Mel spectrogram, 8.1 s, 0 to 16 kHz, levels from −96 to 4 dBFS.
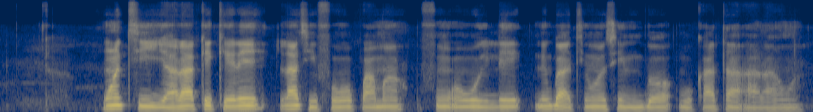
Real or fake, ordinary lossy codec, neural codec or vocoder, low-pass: fake; none; codec, 44.1 kHz, 7.8 kbps, DAC; 14.4 kHz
